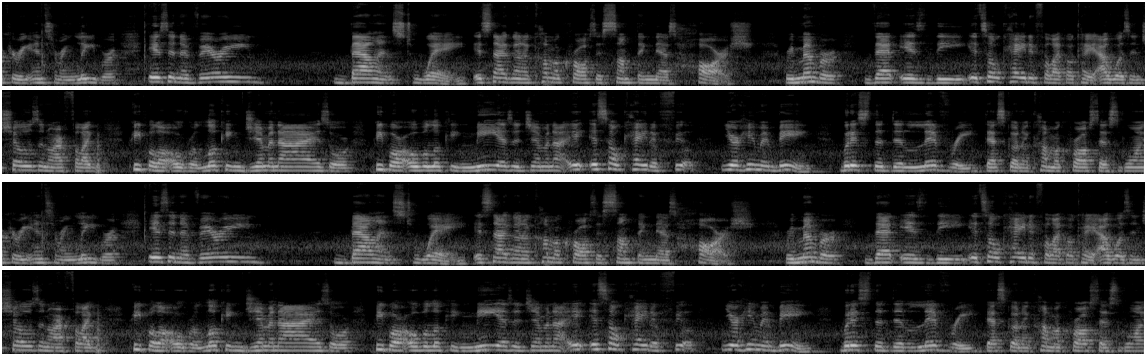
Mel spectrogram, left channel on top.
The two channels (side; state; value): both; normal; correlation 0.37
